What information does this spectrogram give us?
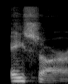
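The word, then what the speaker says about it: Ausar: the Thompson Twins um Amir and Asar I believe is how he pronounces it who also are playing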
